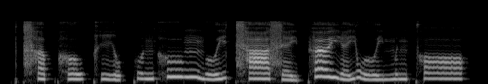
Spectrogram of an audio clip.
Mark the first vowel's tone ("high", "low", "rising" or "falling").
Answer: low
